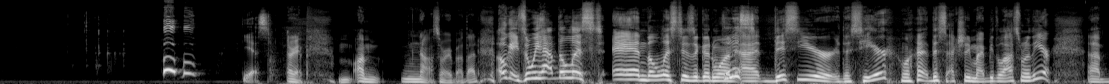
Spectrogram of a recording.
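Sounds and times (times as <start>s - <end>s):
rubber chicken squeak: 1.6s - 2.0s
speech: 2.4s - 11.0s.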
